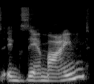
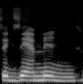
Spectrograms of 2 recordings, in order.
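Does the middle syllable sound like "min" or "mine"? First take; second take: mine; min. First: The middle syllable sounds like "mine". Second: The middle syllable sounds like "min". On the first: The speaker calls it wrong. "because it has the word mine in it, it might be tempting to try to pronounce it as examined" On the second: The speaker calls it right. "it's examined. Like like I guess you say the word M I N like minute"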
